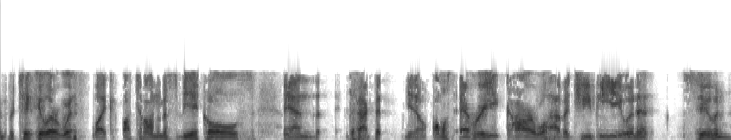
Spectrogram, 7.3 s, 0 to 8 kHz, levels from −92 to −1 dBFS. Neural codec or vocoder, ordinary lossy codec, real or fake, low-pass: codec, 16 kHz, 2 kbps, FreqCodec, larger model; AAC, 16 kbps; fake; 7.2 kHz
